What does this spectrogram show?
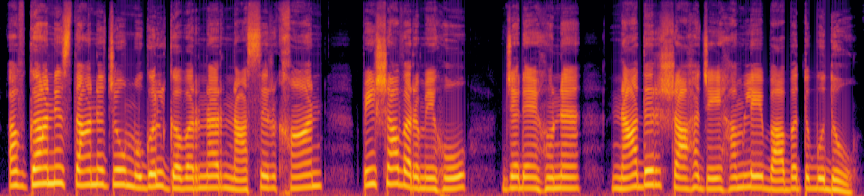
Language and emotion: Sindhi, neutral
